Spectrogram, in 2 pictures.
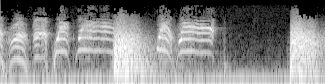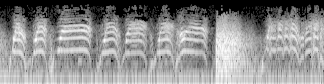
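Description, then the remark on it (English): Rapid, nasal duck quacks come in loud bursts of several calls each, broken up three times by sharp, booming blasts like gunshots. “Here comes that duck again.”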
